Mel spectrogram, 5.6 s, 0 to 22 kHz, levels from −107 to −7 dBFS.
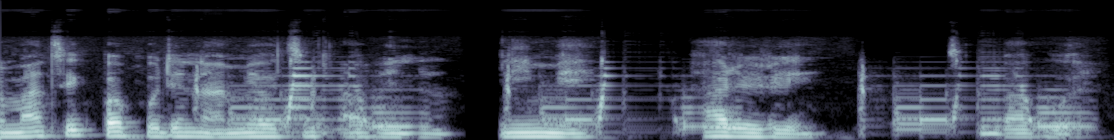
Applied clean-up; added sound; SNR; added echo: neural mask model RNNoise.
